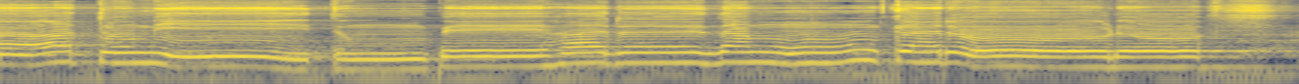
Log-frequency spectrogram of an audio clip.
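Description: A man's solo voice singing a Salat-o-Salam, the Urdu devotional salutation to the Prophet, in a naat style, with long held notes that glide up and down between short breaths.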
